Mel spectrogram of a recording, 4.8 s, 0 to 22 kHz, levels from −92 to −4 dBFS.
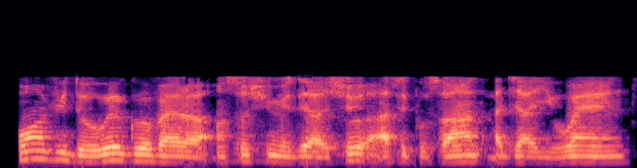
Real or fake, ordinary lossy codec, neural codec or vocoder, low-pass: real; AAC, 16 kbps; none; 7.2 kHz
